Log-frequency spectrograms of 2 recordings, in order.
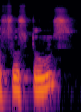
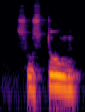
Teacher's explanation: il y a deux possibilités, c'est on conserve le S ou pas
